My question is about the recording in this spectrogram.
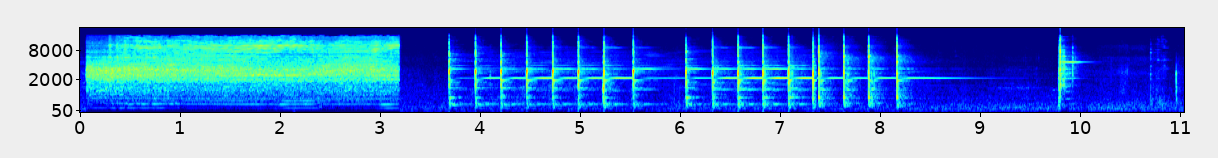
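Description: A power tool runs steadily for about three seconds and cuts off abruptly. Then a hammer strikes steel in a rapid run of about twenty ringing metallic taps, tapping the forged spearhead's tang into a wooden spear shaft, with one more tap near the end.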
